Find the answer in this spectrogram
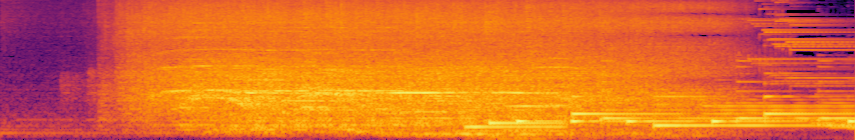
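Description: Logo jingle. After a second of near silence, a swelling whooshing shimmer comes in, and about halfway through plucked, harp-like notes join in a stepping tune while the shimmer fades away.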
